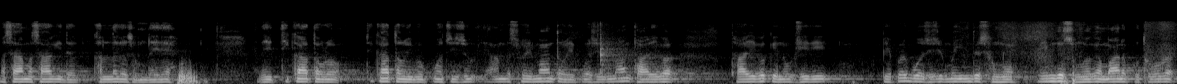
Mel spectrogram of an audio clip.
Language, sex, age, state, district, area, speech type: Manipuri, male, 30-45, Manipur, Kakching, rural, spontaneous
